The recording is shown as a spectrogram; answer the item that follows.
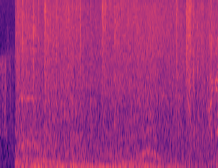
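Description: Film soundtrack: a sudden heavy explosion about a quarter of a second in, then a long low rumble, as air-dropped bombs strike.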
